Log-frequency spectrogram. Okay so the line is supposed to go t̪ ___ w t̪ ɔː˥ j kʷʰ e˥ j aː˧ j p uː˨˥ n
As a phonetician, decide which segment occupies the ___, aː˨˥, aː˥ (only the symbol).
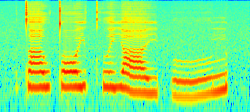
aː˥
